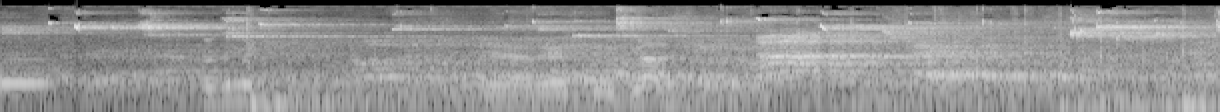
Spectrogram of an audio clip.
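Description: Basketball being dribbled on a wooden gym floor, with short high sneaker squeaks starting and stopping and players' voices in the background.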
